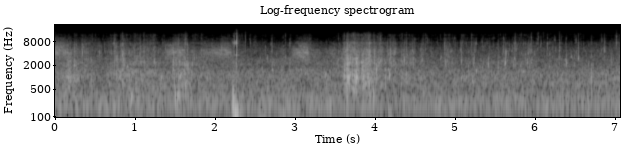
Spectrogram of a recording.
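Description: River water flowing with a steady wash, with a sharp knock about two seconds in and a brief louder burst of noise just before four seconds in.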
